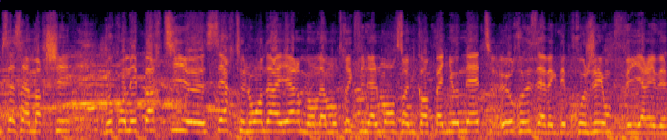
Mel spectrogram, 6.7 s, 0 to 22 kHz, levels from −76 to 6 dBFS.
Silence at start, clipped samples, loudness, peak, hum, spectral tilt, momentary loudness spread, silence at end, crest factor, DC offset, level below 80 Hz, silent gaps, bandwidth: 0 s; under 0.1%; -10 LUFS; 0 dBFS; none; -3.5 dB/octave; 3 LU; 0 s; 10 dB; under 0.1%; -32 dBFS; none; 16 kHz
